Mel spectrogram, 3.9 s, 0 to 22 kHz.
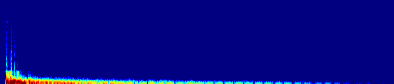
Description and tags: Bass Impact - Ki 01
Bass, Boom, Crash, Deep, Explosion, Hit, Impact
